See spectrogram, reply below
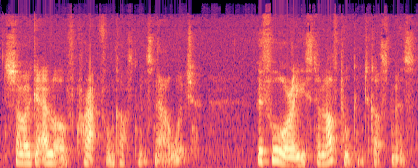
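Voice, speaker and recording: A woman's voice: medium pitch, brisk, creaky, slight background noise, poor audio. A young woman chatting casually in a rambling way while doing her makeup at home, with lots of fillers. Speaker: beauty vlogger.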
